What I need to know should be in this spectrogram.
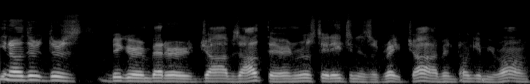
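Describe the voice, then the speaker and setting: A fairly quick pace with ordinary pitch variation. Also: man, fairly high pitch for a man. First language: Arabic. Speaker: real estate agent and café owner. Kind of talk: podcast interview. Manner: halting.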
